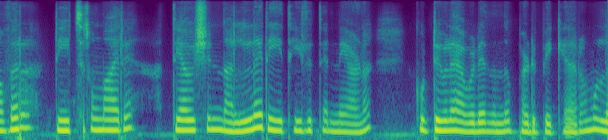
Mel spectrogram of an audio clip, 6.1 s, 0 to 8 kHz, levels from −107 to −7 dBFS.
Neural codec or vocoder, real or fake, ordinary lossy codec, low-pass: codec, 16 kHz, 1 kbps, X-Codec, HuBERT features, trained on LibriSpeech; fake; none; none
